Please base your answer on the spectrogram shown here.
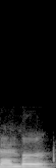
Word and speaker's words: Umber: I'm Umber by the way. Um, I'm the pack chair for the quarter. So, nice to see you all. Um, it's umber pronounced like lumber if we haven't met.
